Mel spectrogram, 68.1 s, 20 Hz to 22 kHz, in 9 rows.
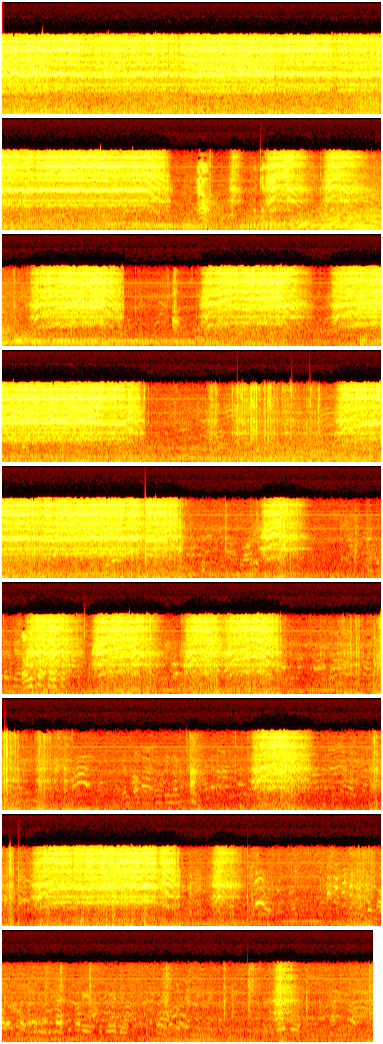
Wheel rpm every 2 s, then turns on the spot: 220, 220, 220, 230, 230, 40, 50, 50, 110, 50, 130, 190, 140, 10, 60, 210, 190, 30, 10, 80, 80, 100, 10, 10, 0, 60, 40, 200, 60, 0, 0, 0, 0, 10.
10-12 26-28 44-46 56-58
